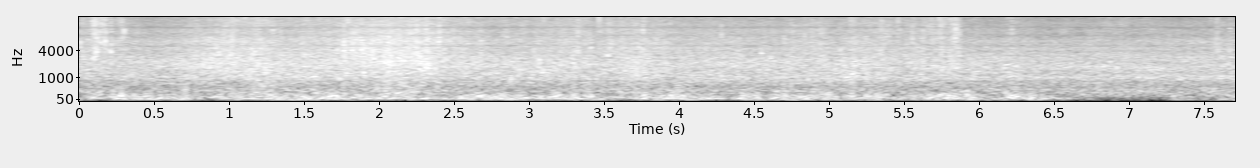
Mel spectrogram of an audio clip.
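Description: Shallow ocean surf washing in and out around the feet, with wind buffeting the microphone as a low rumble.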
